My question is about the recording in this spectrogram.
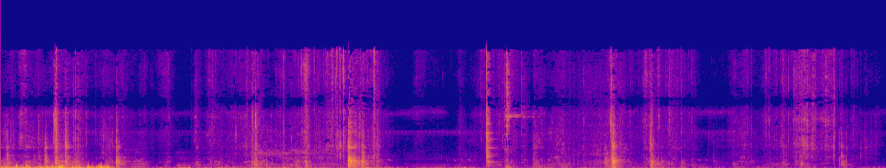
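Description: A low rumble in the first second, then bamboo grilling sticks clicking and creaking as they are worked loose from a grilled fish, with a few sharp clicks about a second apart.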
